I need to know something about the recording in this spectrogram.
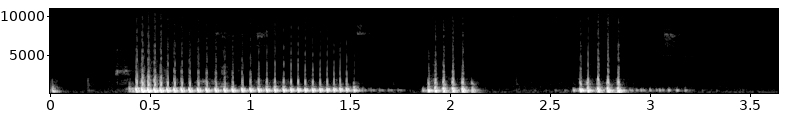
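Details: Common frog at a garden wildlife pond in spring giving its spawning call: one long, grating, pulsed croak of about a second, then two short, rattling croaks, with a faint purring chorus underneath.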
